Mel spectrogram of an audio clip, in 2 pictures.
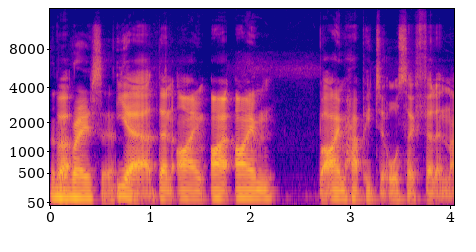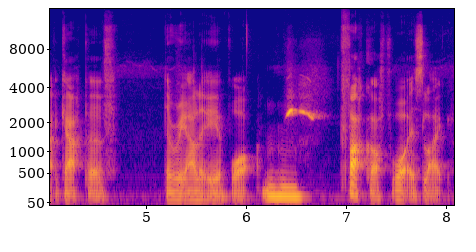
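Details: Adult man with Tourette syndrome, diagnosed suddenly in his mid-twenties, with interjected vocal tics including a tic utterance mid-sentence; vocal tics (Tourette syndrome).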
